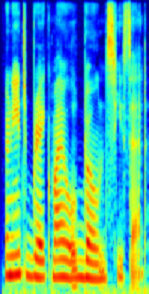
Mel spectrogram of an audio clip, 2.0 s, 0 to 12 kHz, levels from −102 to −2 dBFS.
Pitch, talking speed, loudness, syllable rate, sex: 205 Hz, 270 wpm, -16 LUFS, 5.4 syllables/s, female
